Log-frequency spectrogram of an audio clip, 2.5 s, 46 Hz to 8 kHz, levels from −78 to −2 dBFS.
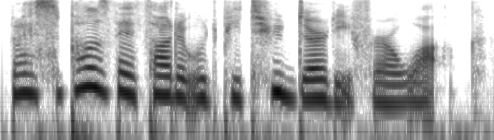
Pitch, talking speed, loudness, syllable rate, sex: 230 Hz, 315 wpm, -17 LUFS, 6.8 syllables/s, female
